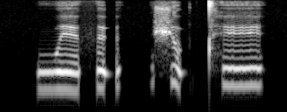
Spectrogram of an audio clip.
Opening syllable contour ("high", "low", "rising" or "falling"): low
